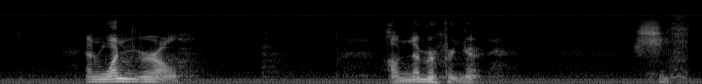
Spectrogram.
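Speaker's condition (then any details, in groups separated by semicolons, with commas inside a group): Severe speech impediment; about age 84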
